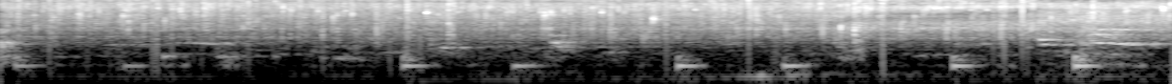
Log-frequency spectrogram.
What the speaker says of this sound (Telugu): ఉల్లిపాయలు అయిన తర్వాత బాగా వేయించాలి, నూనెలోనే వేయించాలి బాగా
